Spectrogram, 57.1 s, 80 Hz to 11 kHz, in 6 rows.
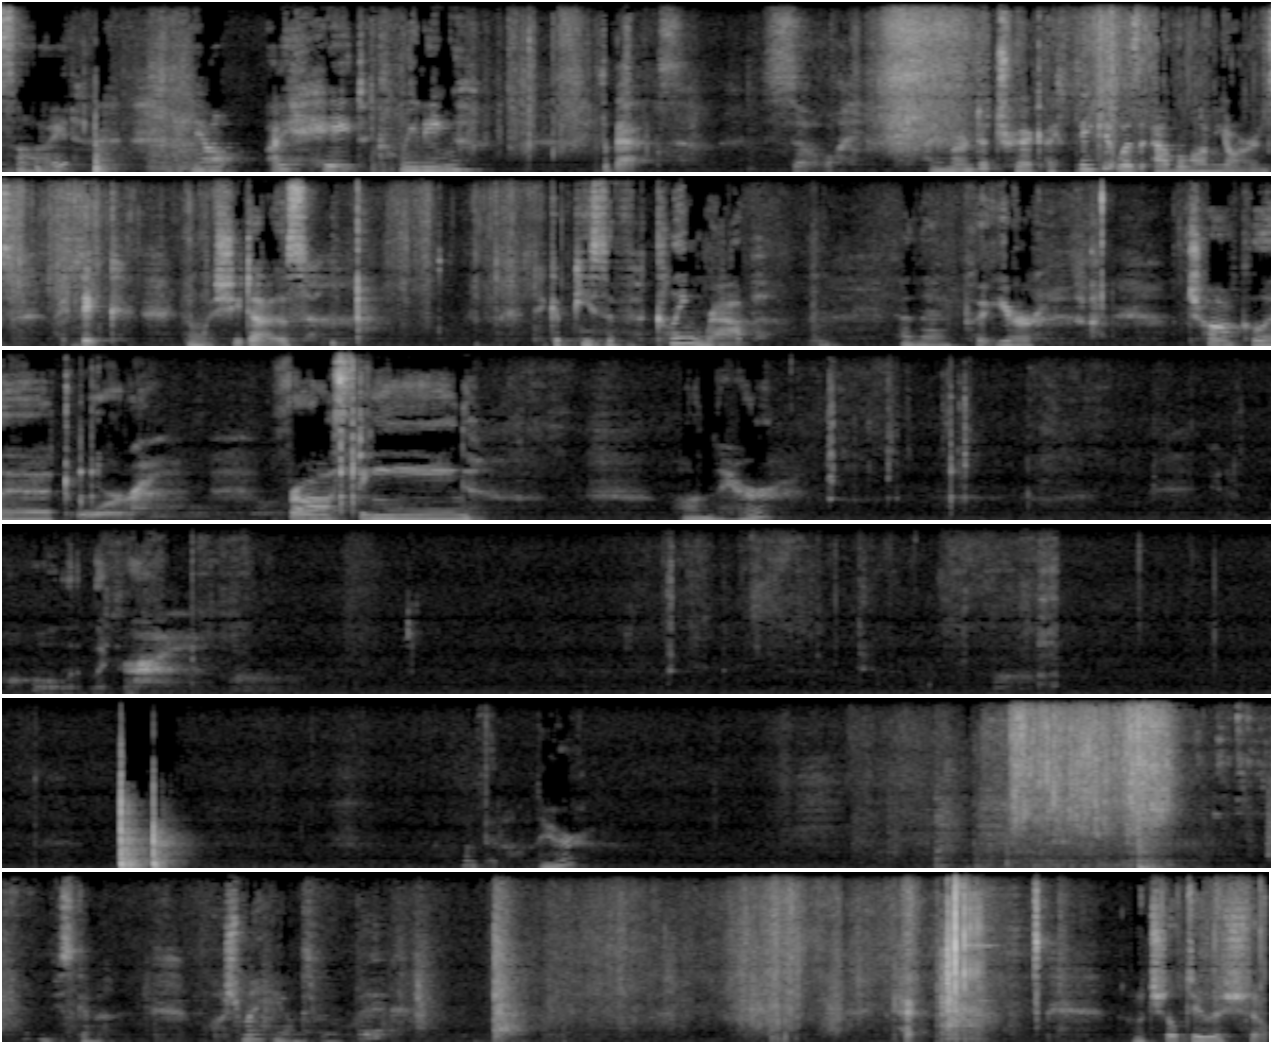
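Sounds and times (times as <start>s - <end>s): rustling handling noise: 6.4s - 11.2s, 12.4s - 13.6s, 51.6s - 55.2s.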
